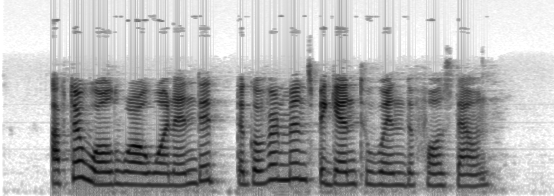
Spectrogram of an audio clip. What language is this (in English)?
English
